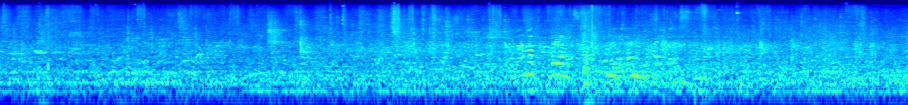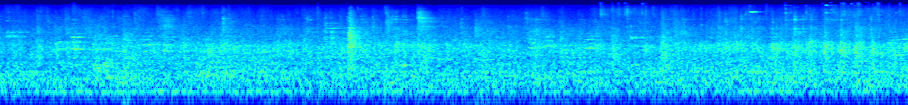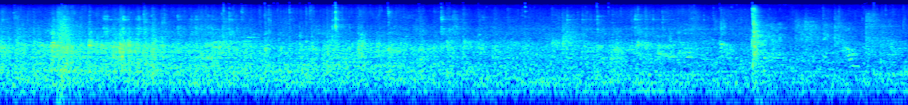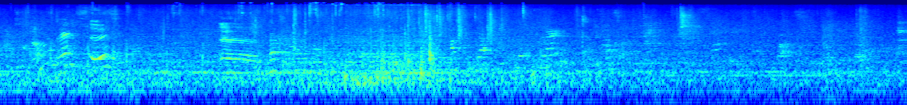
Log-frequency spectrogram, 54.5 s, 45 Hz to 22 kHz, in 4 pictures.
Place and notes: Walking though the aisles of a supermarket, different sounds, people, bone saw at the butcher
iPhone 6s plus with Shure MV88 microphone
Kiel, Germany, 4 March 2017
